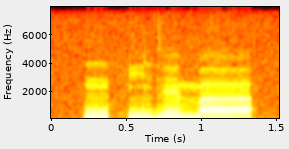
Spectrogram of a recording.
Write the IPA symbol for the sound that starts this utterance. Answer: ũ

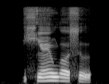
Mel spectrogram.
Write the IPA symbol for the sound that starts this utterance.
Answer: ç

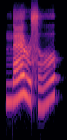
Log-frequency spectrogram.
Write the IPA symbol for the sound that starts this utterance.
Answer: n̪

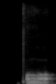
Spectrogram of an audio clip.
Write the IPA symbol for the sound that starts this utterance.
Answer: pʼ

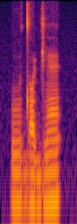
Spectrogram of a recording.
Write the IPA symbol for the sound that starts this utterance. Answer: u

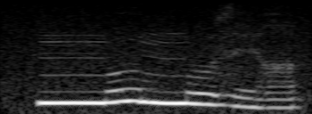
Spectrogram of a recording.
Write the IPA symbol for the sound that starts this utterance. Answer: mː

